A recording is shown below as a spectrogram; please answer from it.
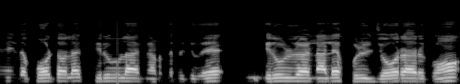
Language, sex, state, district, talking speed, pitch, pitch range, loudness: Tamil, male, Karnataka, Chamarajanagar, 180 wpm, 150 Hz, 140-155 Hz, -18 LUFS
